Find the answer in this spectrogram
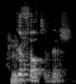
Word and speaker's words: gefilte: It's just a hard G. Gefilte fish.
